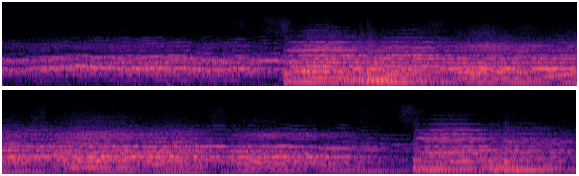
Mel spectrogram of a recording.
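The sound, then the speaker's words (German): A large six-part choir sings the Sanctus of a baroque mass in rich, many-voiced polyphony, full, with sustained chords that swell strongly around three seconds, ease off, then surge back near the end. “Was ihr gerade hört, sind die himmlischen Heerscharen, vertreten durch den Chor, der inzwischen sechsstimmig ist.”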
